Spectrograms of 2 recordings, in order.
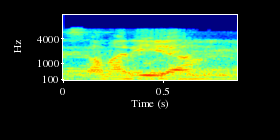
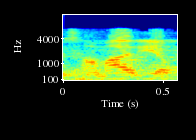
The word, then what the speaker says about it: Samaria: pasó un hombre que era de samaría o samaria pronuncia sean otros un hombre que era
